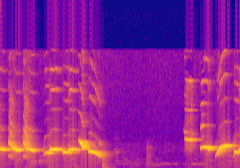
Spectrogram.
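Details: Oriental magpie-robin kept in wet setting, staying on one spot and displaying while spilling fill-in song: repeated rich whistles with a downward swoop, a pause, then renewed clear whistled phrases.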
